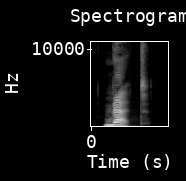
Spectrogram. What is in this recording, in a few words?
"net", English; 3000 words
